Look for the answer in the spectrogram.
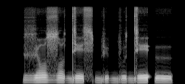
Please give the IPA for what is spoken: ɣ ø zˤ ø d e s b y b u d e ʔ ɯ

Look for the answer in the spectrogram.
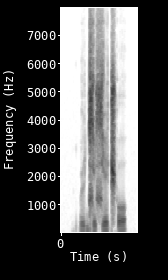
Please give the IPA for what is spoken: k͡p ʉ d͡ʑ ɛ ɕ e t͡ʃʼ o

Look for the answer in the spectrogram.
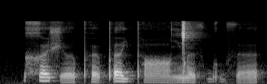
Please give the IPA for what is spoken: x œ˥ ʃ əː˩˧ pʰ œ˧˩ pʼ ɜ˥˧ j pʰ ɑː˧˩ ŋ͡ǀ œ˧ θ ɡʷ ə̰˥˧ ɡ θ ɜ˩˧

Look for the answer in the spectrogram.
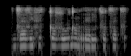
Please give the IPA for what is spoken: d͡z ɛ z i fʲ u tː o z u d õ r e ɾ i t͡s o t͡s ɛ t͡s

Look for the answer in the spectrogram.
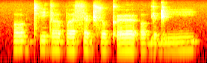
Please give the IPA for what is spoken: ɔ ɡ cʰ i d ʌː p ʌ s ɜ ɖ s o kʼ œː ʔ ɔ ɡ e ɖ iː

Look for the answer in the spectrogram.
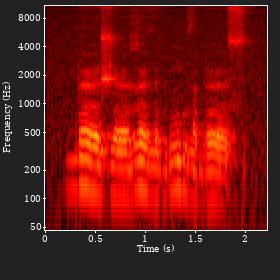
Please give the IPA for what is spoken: b œː ʒ œː ɣ œ ð œ d ŋ͡m u ð a b œː s

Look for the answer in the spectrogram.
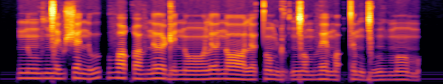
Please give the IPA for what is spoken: n ũː v ŋ͡ǀ e v ʃ ɛ n ɾ u | v ɔ qʷ əː v n əː ɖ e n ɔ̃ː l əː n ɒː l œ t̪ ɔ̃ m ɖ u ʔ ŋ͡ǀ ɔ m v ɛ m ɒ ʔ t ə m ɡ͡ǀ ũː v m ɔ̃ m

